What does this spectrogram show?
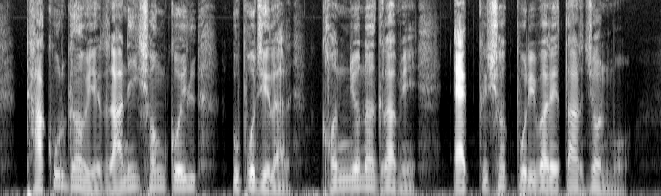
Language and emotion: Bengali, neutral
